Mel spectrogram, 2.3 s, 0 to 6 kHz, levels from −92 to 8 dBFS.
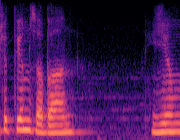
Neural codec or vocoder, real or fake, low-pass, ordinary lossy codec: none; real; 5.4 kHz; Opus, 16 kbps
